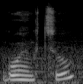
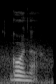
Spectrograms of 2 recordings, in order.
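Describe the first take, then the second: First: Both words are said fully and separately. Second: The words are reduced and run together.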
